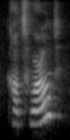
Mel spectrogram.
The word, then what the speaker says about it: Cotswold: Cotswold? World. Wold. Why? That's the name, the area. But is it a world though? No, Wolds. So there's no R. No, Cotswold. it's an S on That the is end.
